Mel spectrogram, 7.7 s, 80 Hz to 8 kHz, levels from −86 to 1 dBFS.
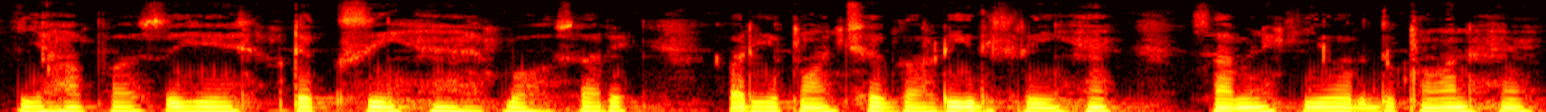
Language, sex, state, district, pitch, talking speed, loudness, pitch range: Hindi, male, Bihar, Gopalganj, 115 Hz, 145 wpm, -18 LUFS, 110-115 Hz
